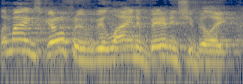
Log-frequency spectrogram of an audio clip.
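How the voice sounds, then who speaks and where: A man delivers a crude stand-up routine in a high-pitched voice that rings around a reverberant hall. He rambles from phrase to phrase, repeating himself for comic effect. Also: very animated, quick pace, a bit bright. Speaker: stand-up comedian. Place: live comedy venue. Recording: echoey hall with long reverb.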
